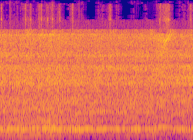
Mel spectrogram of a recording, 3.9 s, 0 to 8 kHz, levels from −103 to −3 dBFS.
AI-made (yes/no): no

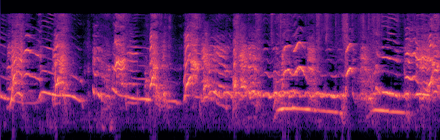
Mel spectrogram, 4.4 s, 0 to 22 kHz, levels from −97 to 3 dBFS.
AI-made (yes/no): no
